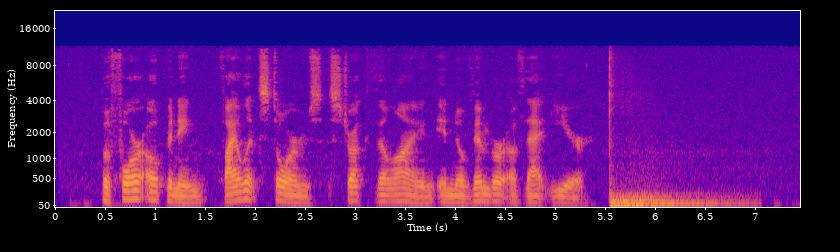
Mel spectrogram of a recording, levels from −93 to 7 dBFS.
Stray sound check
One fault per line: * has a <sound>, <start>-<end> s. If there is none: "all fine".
* has a thud, 5.5-7.1 s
